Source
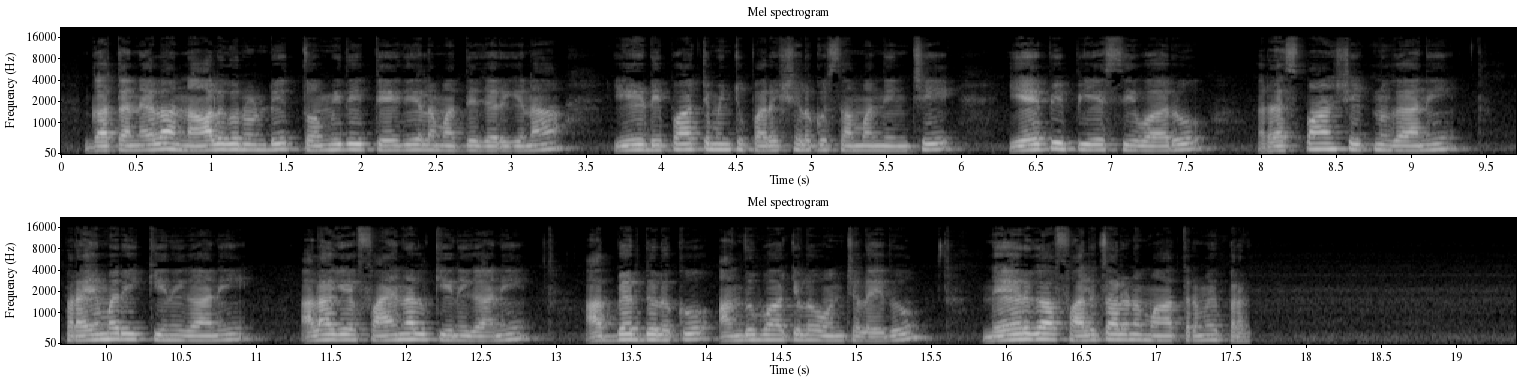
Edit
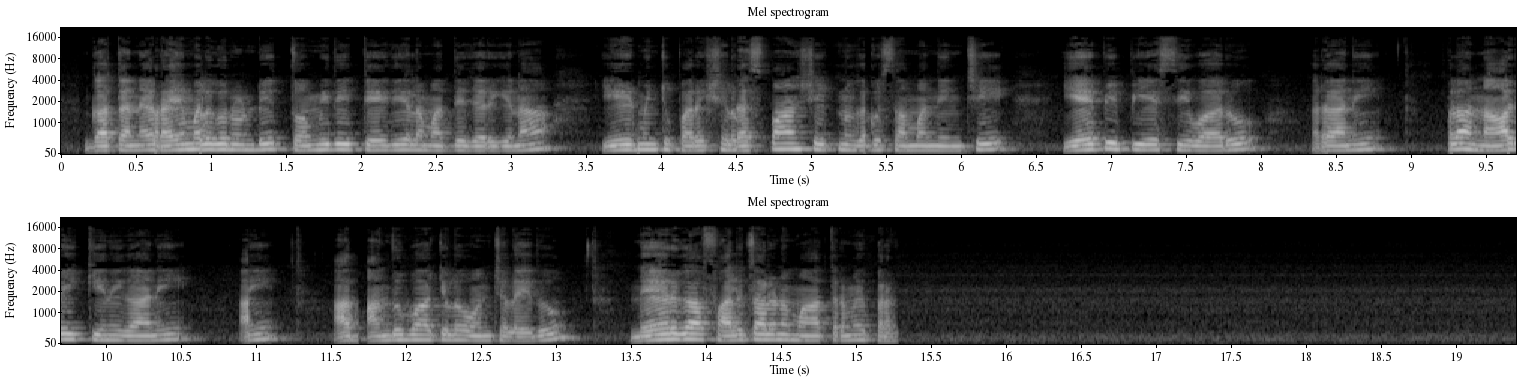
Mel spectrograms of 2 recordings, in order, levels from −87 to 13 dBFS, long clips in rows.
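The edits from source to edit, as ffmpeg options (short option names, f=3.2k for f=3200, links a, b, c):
-filter_complex "[0:a]asplit=11[a][b][c][d][e][f][g][h][i][j][k];[a]atrim=end=0.632[l];[b]atrim=start=9.758:end=10.062[m];[c]atrim=start=1.008:end=3.932[n];[d]atrim=start=4.338:end=5.002[o];[e]atrim=start=8.078:end=8.932[p];[f]atrim=start=4.998:end=8.082[q];[g]atrim=start=8.928:end=9.762[r];[h]atrim=start=0.628:end=1.012[s];[i]atrim=start=10.058:end=11.362[t];[j]atrim=start=12.628:end=13.362[u];[k]atrim=start=14.028[v];[l][m]acrossfade=d=0.004:c1=hsin:c2=hsin[w];[w][n]acrossfade=d=0.004:c1=hsin:c2=hsin[x];[x][o]acrossfade=d=0.004:c1=hsin:c2=hsin[y];[y][p]acrossfade=d=0.004:c1=hsin:c2=hsin[z];[z][q]acrossfade=d=0.004:c1=hsin:c2=hsin[aa];[aa][r]acrossfade=d=0.004:c1=hsin:c2=hsin[ab];[ab][s]acrossfade=d=0.004:c1=hsin:c2=hsin[ac];[ac][t]acrossfade=d=0.004:c1=hsin:c2=hsin[ad];[ad][u]acrossfade=d=0.004:c1=hsin:c2=hsin[ae];[ae][v]acrossfade=d=0.004:c1=hsin:c2=hsin"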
